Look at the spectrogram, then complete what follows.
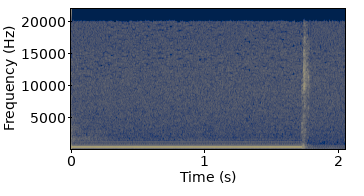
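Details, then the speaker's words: Hammond M3 organ amplifier chassis (push-pull 6V6s, 12AU7/12AX7) on the bench with an injected test signal: steady, clean single tone around 400 Hz, no hum, crackle or wavering, then cuts off. Normal amplifier output with test tone. "all right amplifier works"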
